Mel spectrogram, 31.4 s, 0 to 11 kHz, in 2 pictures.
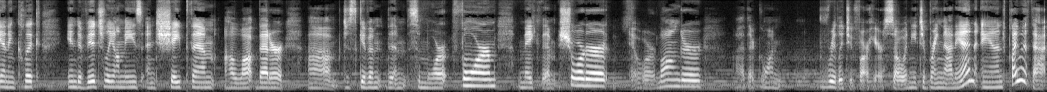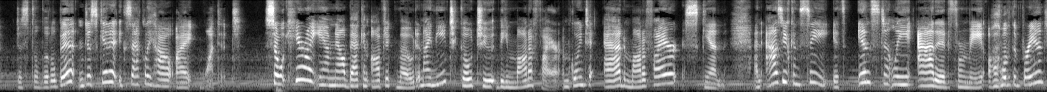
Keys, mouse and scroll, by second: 1.6 shift+click, 2.2 shift+click, 3.1 shift+click, 3.8 click, 6.0 click, 7.5 middle click, 9.3 middle click, 10.3 middle click, 11.7 click, 12.1 middle click, 12.9 click, 14.1 middle click, 15.7 middle click, 16.7 click, 17.6 middle click, 18.7 click, 21.7 click, 22.6 click, 27.0 middle click.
